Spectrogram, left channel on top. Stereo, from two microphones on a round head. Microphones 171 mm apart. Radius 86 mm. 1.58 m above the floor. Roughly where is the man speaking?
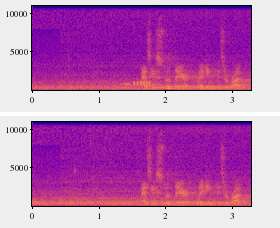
Centre.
